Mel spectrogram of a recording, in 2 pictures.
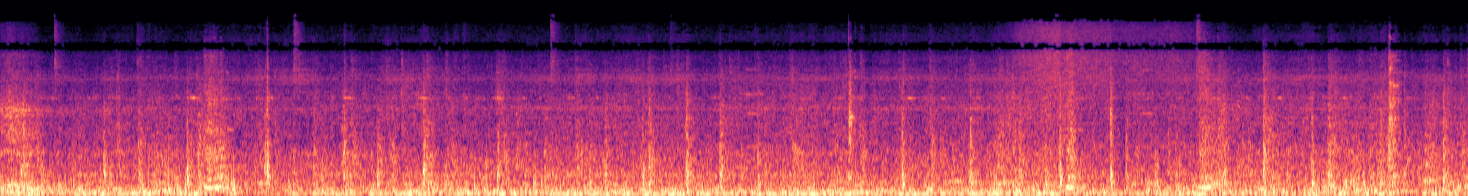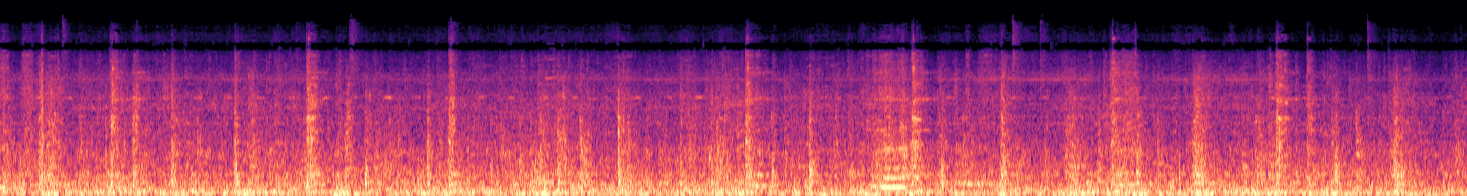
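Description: Train rolling along the track, its wheels clicking over rail joints against a steady rumble.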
